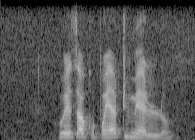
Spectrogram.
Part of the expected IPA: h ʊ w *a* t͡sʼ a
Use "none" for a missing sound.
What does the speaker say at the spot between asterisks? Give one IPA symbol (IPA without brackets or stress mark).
e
